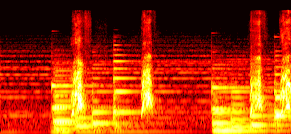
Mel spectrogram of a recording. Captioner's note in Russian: Лай Сони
